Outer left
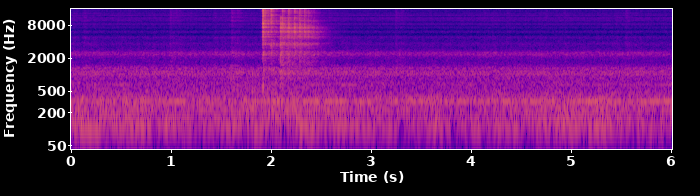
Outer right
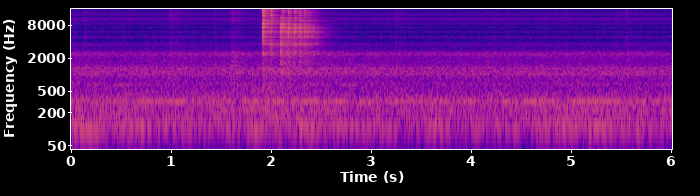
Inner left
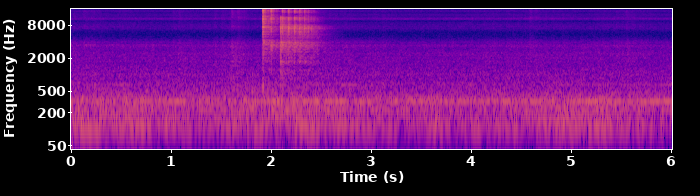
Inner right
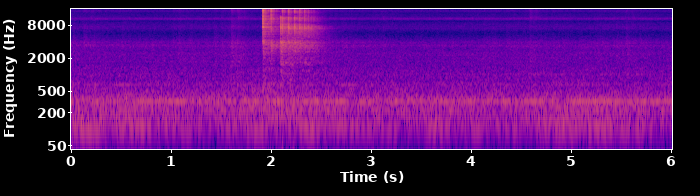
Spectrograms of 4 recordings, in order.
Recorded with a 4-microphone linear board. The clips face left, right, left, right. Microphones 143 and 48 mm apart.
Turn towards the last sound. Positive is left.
turn(degrees=50)  # may be behind; listen again after turning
